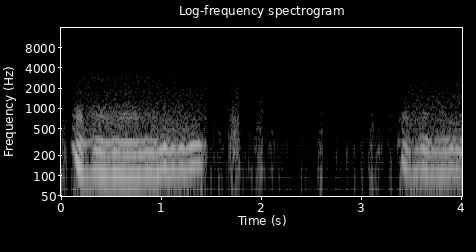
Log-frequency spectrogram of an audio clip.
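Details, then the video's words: House cat Toaster snoring in his sleep. A strong, low rumbling breath lasts about a second and a half, then a quiet gap, then the next snore begins. "Toaster snores pretty loud in his sleep haha... who would have thought a cat actually snores haha..."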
